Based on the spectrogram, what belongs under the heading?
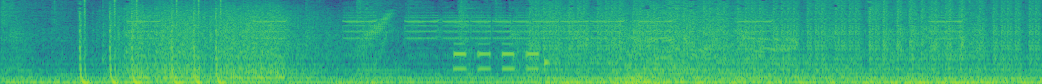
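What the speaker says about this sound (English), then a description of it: "now we're gonna come around on it and hit it with the assault gun" An assault gun fires in the space-combat video game Freelancer: a rapid burst of sharp shots at the start, then a dense, roaring barrage of explosions and electronic beeps, with a voice talking over it.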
